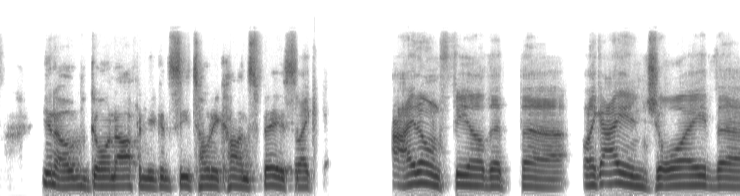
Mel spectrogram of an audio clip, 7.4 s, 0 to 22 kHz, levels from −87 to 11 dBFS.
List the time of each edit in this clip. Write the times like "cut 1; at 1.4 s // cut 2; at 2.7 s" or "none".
cut 1; at 2.9 s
